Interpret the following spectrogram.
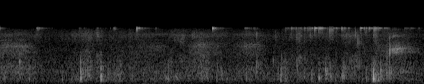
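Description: A dachshund moving about and playing with a sock toy on carpet: faint, scattered light ticks and soft rustles.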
